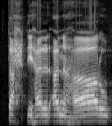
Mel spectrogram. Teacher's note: ہا کے اوپر کھڑا زبر ہے، کھڑا زبر کو ایک الف کے برابر کھینچ کر پڑھیں گے۔ تحتها الانہار، الانہار کی را کو پر پڑھا جائے گا، اس کا قاعدہ ہے کہ را کے اوپر زبر اور پیش آئے تو را کو پر پڑھا جائے گا، را کے نیچے زیر آئے تو را کو باریک پڑھا جائے گا، یا را کے اوپر پیش سے را کو پر پڑھیں گے۔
